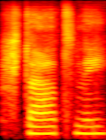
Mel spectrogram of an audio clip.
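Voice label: "štátny", Slovak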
